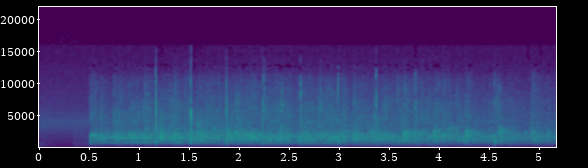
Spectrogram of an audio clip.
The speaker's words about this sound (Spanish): Aplauso.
